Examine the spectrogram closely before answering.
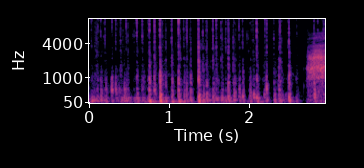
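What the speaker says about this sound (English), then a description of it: "So we're watching Kelly type right now." Rapid, dense keyboard typing clatters close up in a typing race, a fast irregular stream of key clicks with no voices.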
